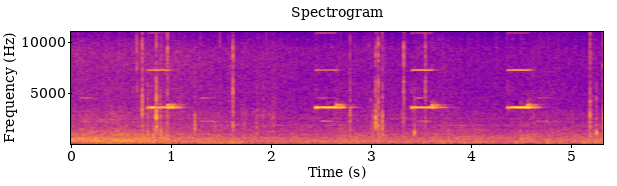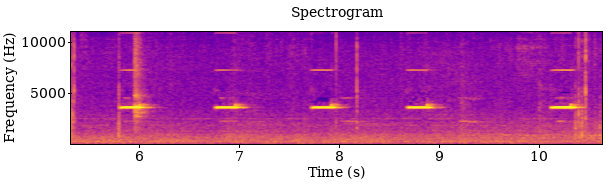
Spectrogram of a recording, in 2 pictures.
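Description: Otis traction elevator car in motion: a steady low ride noise, with a short high electronic beep from the car sounding about once a second. The beeps start a couple of seconds in and grow louder in the second half.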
